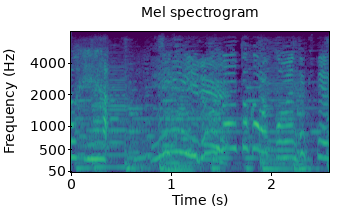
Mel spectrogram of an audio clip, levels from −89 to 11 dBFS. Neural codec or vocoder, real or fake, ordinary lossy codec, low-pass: none; real; Opus, 24 kbps; 7.2 kHz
